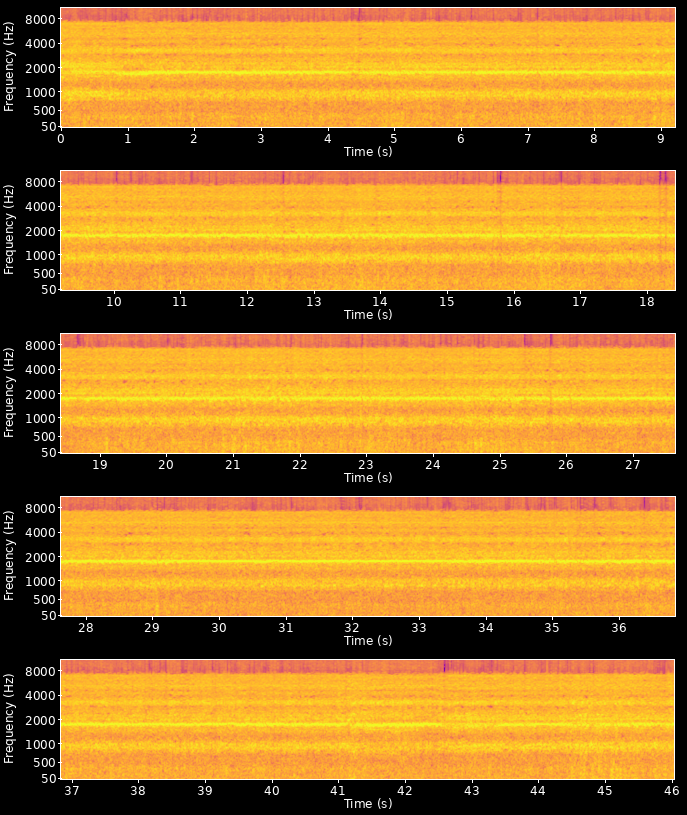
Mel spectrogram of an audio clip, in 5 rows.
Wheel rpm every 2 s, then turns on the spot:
230, 230, 230, 230, 240, 230, 230, 230, 230, 230, 230, 230, 230, 230, 230, 230, 230, 230, 230, 240, 230, 220, 230.
none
